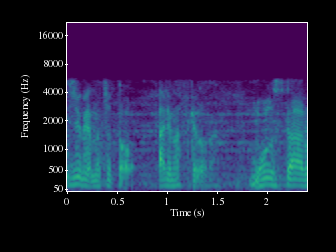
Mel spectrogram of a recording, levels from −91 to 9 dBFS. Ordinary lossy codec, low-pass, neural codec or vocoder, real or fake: Opus, 24 kbps; 5.4 kHz; vocoder, 22.05 kHz, 80 mel bands, HiFi-GAN; fake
